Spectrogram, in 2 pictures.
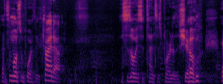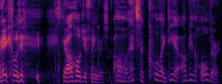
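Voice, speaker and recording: A slightly high, slightly quick male voice with a fairly bright tone. He's a cooking-show host teaching a kid to cook, full of jokes and frequent laughter, and he keeps calling the child "buddy" as they banter.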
